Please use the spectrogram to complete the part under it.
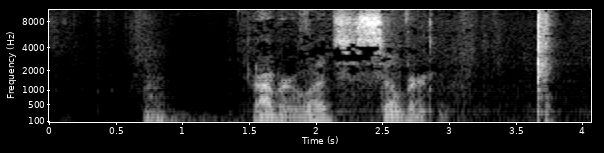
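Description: Cards slide and tap against each other.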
